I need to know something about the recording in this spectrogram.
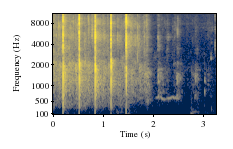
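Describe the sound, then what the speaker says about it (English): A few people clap at a youth empowerment forum: five sharp, evenly spaced claps close by, then the clapping stops and faint sounds and a brief voice follow. "let's give another round of applause to Santosh."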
